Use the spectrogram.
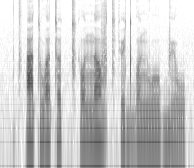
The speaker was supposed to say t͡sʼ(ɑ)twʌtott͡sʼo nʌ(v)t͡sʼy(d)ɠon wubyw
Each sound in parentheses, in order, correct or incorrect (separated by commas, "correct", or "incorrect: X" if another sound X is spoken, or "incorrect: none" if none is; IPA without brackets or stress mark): incorrect: a, correct, correct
